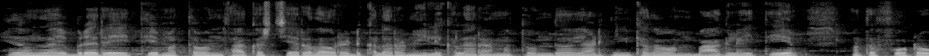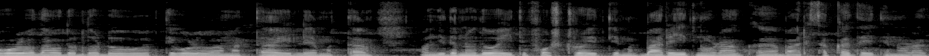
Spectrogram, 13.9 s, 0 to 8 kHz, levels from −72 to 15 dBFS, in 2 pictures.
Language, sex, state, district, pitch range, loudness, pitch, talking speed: Kannada, male, Karnataka, Belgaum, 140-150 Hz, -16 LUFS, 145 Hz, 155 wpm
